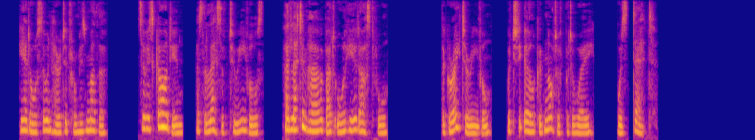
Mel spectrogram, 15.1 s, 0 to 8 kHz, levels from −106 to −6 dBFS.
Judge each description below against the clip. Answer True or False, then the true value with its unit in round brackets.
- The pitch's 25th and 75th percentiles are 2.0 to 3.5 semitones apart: False (4.5 semitones)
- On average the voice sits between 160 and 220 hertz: True (185 Hz)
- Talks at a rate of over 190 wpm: False (155 wpm)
